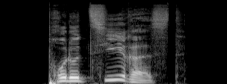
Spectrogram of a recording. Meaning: second-person singular subjunctive I of produzieren
- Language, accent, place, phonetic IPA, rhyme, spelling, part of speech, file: German, Germany, Berlin, [pʁoduˈt͡siːʁəst], -iːʁəst, produzierest, verb, De-produzierest.ogg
